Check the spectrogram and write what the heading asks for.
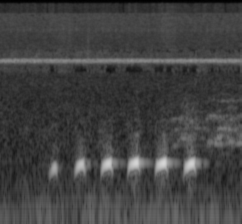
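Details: Greater coucal calling in a lure recording: a series of six deep, hollow hoots, each slightly higher and louder than the one before, about a quarter second apart, over a steady high electrical whine.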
